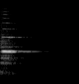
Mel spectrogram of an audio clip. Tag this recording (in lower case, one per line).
music
musical instrument
woodwind instrument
